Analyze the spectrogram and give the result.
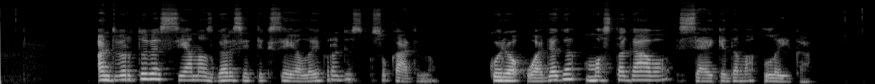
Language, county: Lithuanian, Šiauliai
